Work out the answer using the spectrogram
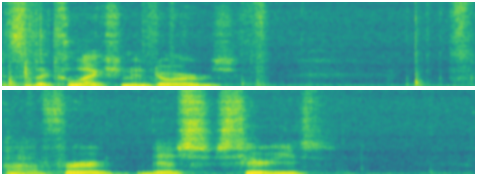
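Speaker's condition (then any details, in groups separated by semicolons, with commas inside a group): Cerebral palsy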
